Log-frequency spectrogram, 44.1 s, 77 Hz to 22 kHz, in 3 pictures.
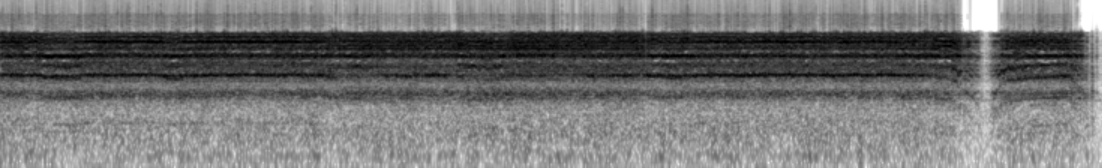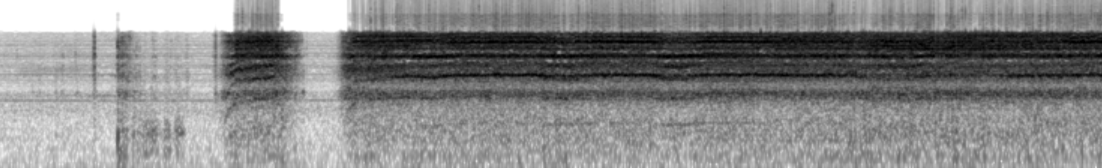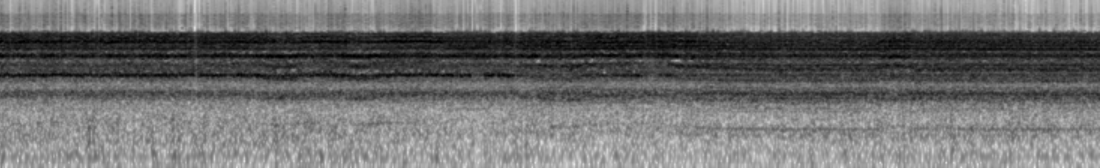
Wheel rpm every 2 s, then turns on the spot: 230, 230, 230, 230, 230, 230, 170, 70, 20, 100, 220, 220, 230, 230, 230, 230, 230, 230, 230, 220, 210, 210.
14-16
